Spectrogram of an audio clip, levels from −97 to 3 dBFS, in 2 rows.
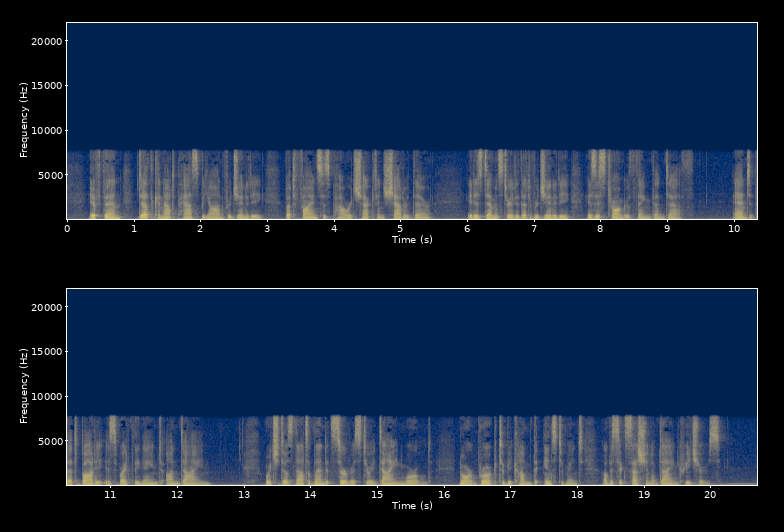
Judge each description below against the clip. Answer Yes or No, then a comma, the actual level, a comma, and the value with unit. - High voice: No, low, 130 Hz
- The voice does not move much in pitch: Yes, narrow, 1.9 semitones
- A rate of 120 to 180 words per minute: Yes, average, 165 wpm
